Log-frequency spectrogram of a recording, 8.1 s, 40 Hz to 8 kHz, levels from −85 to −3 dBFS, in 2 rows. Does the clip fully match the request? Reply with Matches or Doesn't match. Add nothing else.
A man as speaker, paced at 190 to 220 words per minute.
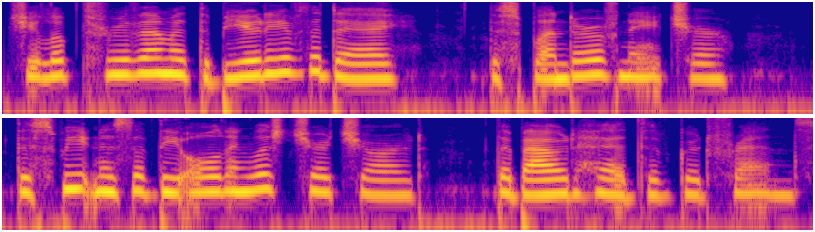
Doesn't match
